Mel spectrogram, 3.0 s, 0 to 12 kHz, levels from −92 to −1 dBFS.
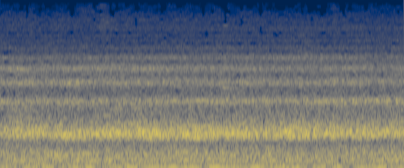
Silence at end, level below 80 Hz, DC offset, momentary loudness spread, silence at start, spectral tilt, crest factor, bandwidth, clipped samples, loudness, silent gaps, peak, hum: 0 s; -30 dBFS; under 0.1%; 2 LU; 0 s; -7 dB/octave; 12 dB; 9 kHz; under 0.1%; -22 LUFS; none; -8 dBFS; none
